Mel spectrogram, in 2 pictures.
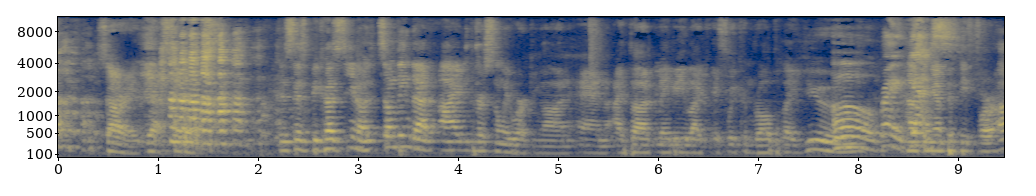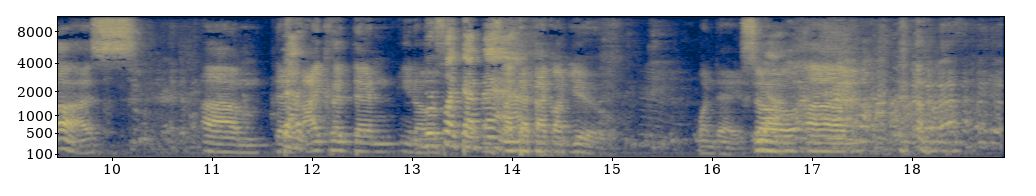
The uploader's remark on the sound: Live from Los Angeles. Live show at LA's Lyric Hyperion.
